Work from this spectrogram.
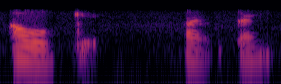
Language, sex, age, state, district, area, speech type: Malayalam, female, 18-30, Kerala, Wayanad, rural, conversation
